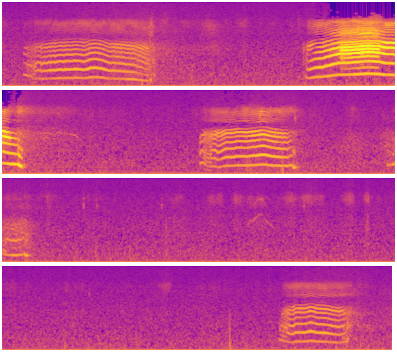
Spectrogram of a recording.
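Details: Cat sucking on a faux mink blanket indoors gives five drawn-out, nasal meows, each about a second long with a slightly wavering pitch, the loudest near the fourth second, separated by quiet pauses.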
